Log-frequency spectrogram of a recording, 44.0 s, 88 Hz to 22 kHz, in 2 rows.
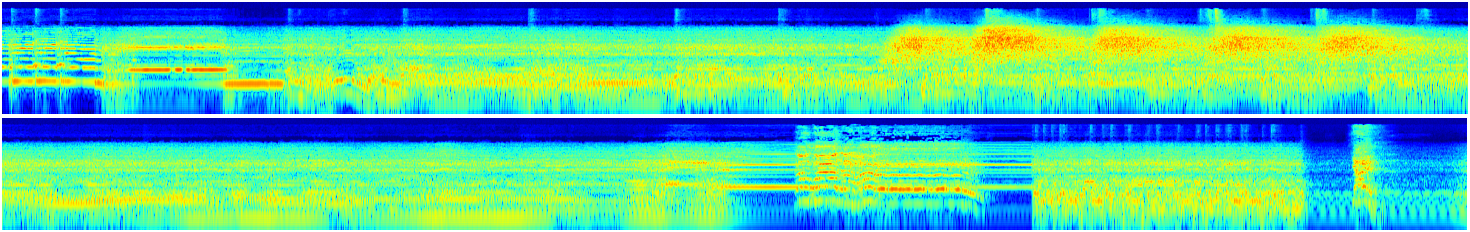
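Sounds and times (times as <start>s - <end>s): distorted electric guitar: 0.0s - 43.9s
sharp crash-like hits: 11.7s - 23.3s.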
